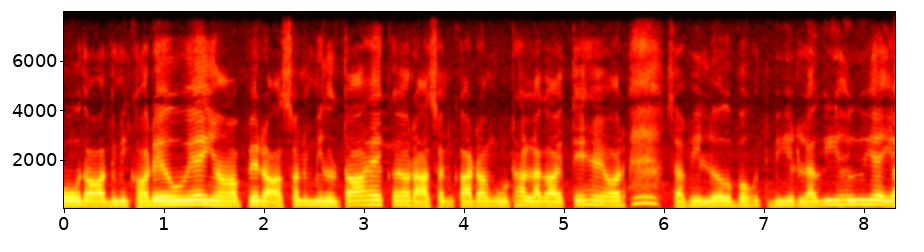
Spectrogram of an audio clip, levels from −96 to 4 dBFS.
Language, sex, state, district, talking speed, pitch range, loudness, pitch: Hindi, male, Bihar, Vaishali, 180 wpm, 170-185 Hz, -13 LUFS, 175 Hz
